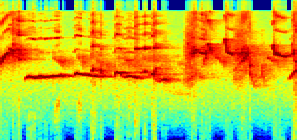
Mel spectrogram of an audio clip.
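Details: Lure recording of an Oriental magpie-robin in ngobra style: a steady, slightly rising whistle carried under rapid clicking chirps, then a loud jumble of high scratchy notes.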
